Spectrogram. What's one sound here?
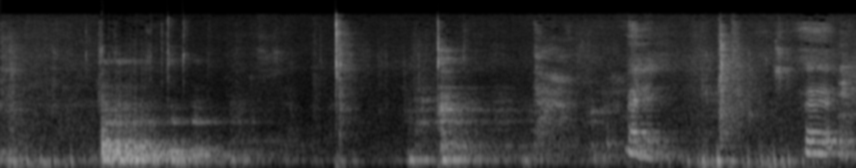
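Microphones are bumped and handled with low thuds and rustling, close up.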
